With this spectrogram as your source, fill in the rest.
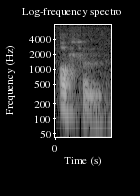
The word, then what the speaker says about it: often: often fall back already the tea is silent often okay people often fall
